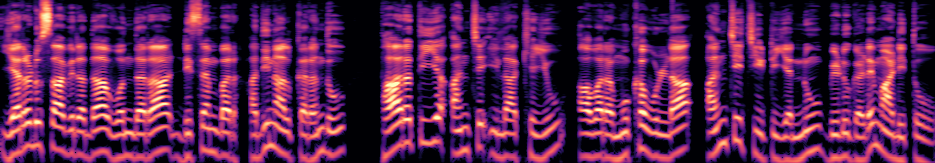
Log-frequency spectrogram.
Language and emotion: Kannada, neutral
